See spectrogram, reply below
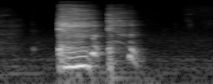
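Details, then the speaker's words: Two quick, loud, slightly rough coughs from a young woman with a persistent cough that won't subside and has worsened again; dry-sounding. "아니요 귀침이 기침이 안 사그라 들어요 아니요 그냥 기침이 기침으로 유지되고 있어요"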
